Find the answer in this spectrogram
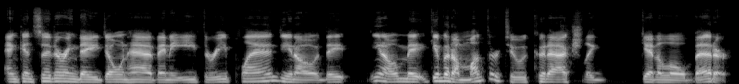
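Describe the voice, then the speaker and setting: A man with a bright, mid-range voice hosts a podcast in a relaxed, conversational way. He leads the talk and keeps it moving. The sound is dry. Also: mid-range voice, fairly quick, dry recording. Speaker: podcast host. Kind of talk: casual podcast chat.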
